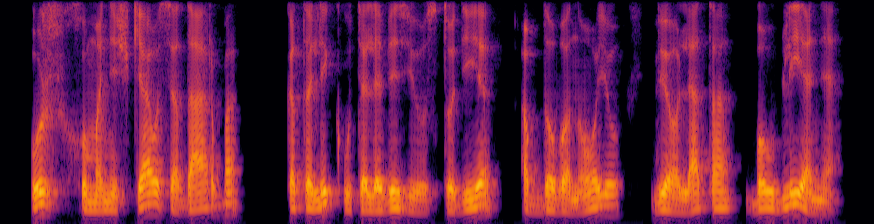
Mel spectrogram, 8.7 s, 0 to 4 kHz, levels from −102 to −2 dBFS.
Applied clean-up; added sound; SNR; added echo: none; none; none; none.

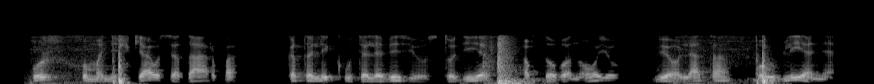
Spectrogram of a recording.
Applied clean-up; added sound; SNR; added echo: classical method spectral subtraction.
